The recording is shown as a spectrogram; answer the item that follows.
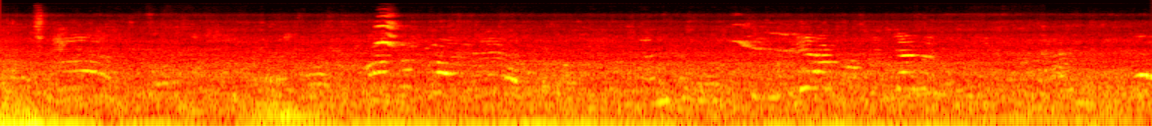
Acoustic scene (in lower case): park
